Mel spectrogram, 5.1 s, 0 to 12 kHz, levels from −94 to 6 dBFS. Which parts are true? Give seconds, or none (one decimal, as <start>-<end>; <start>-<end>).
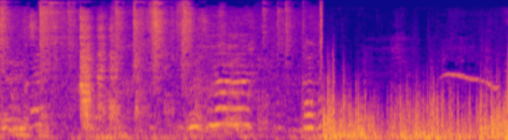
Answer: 3.7-4.3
